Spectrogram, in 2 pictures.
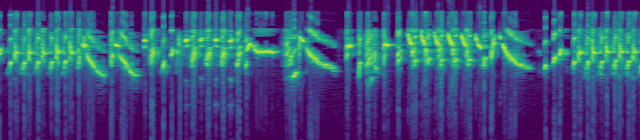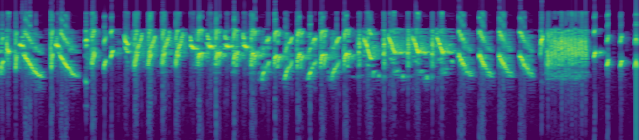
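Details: Extended, nearly unbroken warbling of an Algerian European goldfinch: fast, rambling high twitters, slurred whistles and tinkling trills, with brief buzzy notes near the end.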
